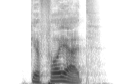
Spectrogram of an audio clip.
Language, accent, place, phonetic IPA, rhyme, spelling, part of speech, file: German, Germany, Berlin, [ɡəˈfɔɪ̯ɐt], -ɔɪ̯ɐt, gefeuert, verb, De-gefeuert.ogg
- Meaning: past participle of feuern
